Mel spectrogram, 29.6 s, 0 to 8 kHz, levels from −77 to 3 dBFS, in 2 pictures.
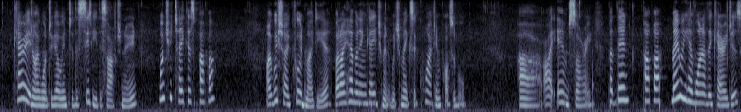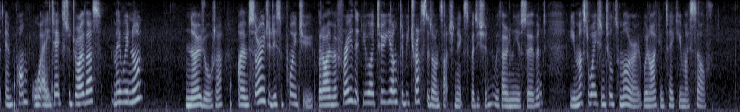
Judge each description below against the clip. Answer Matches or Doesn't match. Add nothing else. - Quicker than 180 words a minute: Matches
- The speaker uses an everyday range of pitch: Doesn't match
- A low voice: Doesn't match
